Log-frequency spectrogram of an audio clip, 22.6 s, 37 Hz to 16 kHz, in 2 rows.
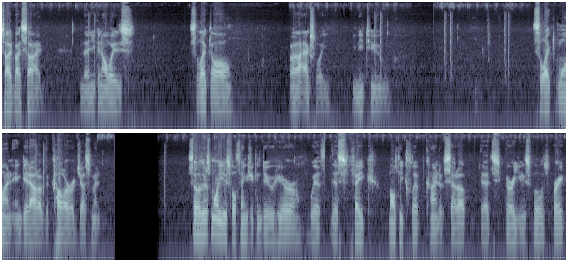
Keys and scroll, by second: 3.6 super+a.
